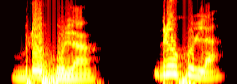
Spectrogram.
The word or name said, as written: brujula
